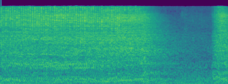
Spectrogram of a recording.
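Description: A screw being driven into a cedar log, four and a half in length, gives a loud, steady buzzing whir that dips briefly near the end and then picks up again.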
